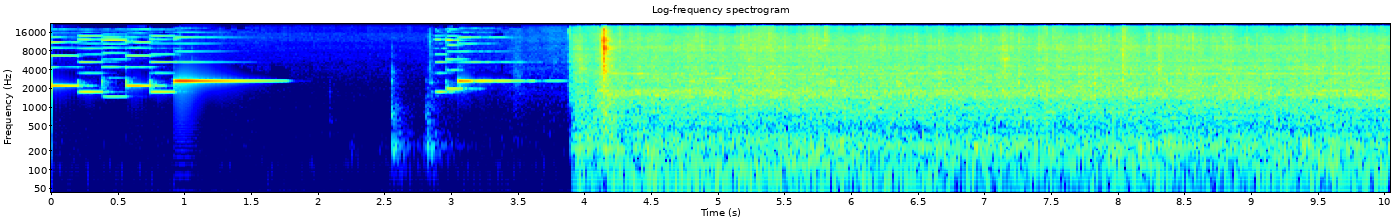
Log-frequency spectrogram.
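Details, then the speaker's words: Samsung front-load clothes dryer running: constant loud tinny buzzing rattle like two pieces of tin rubbing, caused by the loose round inspection plug in the base left of the heater; removing it silences it. "in my case it was just a loud tinny buzzing noise and it sounded like two pieces of tin rubbing together but i had a heck of a time finding it"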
